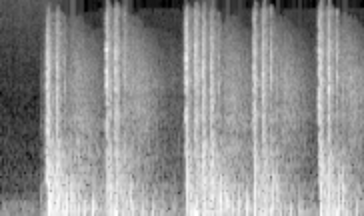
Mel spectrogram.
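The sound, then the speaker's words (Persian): Heavy gunfire from Ukrainian tanks firing at Russian forces on the battlefield near Bakhmut, eastern Ukraine, rings out in loud, sharp bursts, about five in quick succession, each leaving a rumbling decay. No one speaks over the shots. “میدان نبرد در نزدیکی بخمود گرم است و تانک های اوکراینی به سوی نیروهای روس شلیک می کنند.”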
